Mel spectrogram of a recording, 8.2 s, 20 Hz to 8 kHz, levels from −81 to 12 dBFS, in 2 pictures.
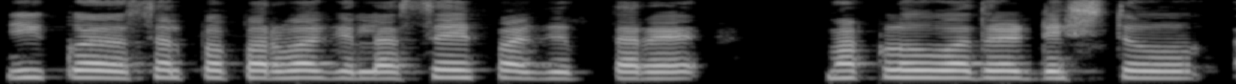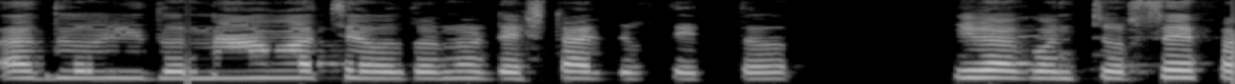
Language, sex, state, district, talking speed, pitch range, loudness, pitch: Kannada, female, Karnataka, Bellary, 145 wpm, 230-255 Hz, -17 LUFS, 245 Hz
